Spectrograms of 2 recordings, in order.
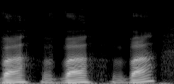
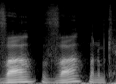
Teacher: putting your top teeth on your bottom lip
